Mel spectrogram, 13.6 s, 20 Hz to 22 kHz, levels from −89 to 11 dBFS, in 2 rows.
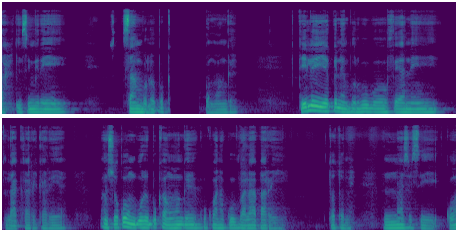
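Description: At 2.51 s, right after "sáñ bʋlɔ", the speech cuts out dead and stays silent until 2.96 s, a gap of about 0.43 s. That's a playback stall, likely the player running dry of data or its thread getting blocked before picking back up.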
